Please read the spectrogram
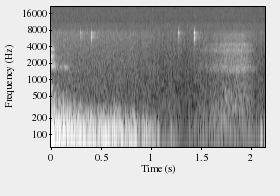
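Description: Near silence with a few faint computer mouse clicks, in pairs around half a second and a second and a half in, and a faint low rumble that fades out within the first second.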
